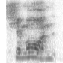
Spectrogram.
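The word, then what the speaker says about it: שמעון: So how do you actually write Simon? Yeah. Shimon or Simon. Shimon.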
